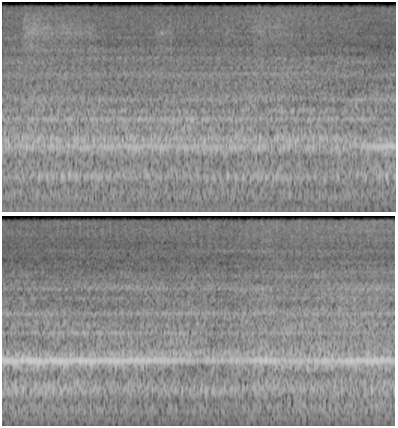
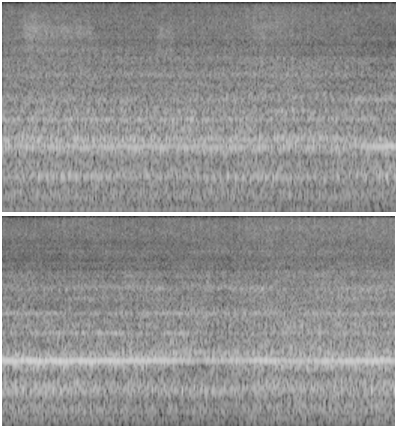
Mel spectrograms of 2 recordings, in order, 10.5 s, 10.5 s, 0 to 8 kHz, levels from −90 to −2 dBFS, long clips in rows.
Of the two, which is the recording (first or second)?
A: first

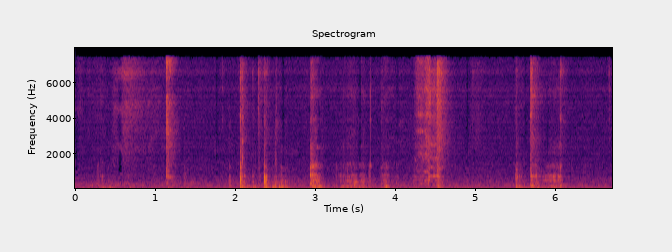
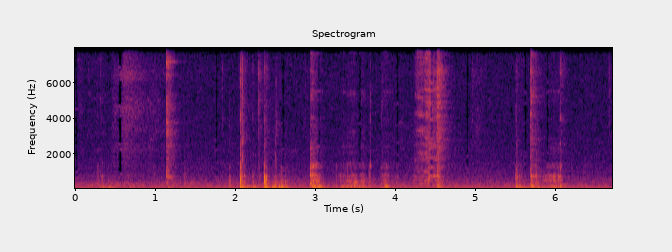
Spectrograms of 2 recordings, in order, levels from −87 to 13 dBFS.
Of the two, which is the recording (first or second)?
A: second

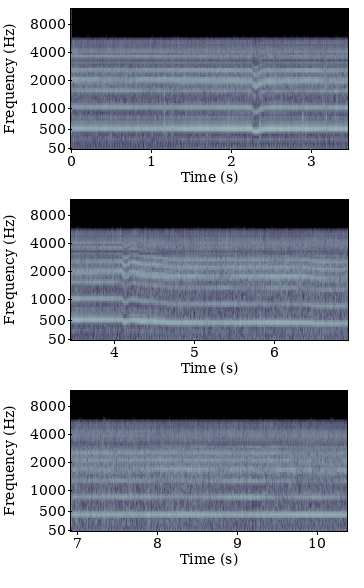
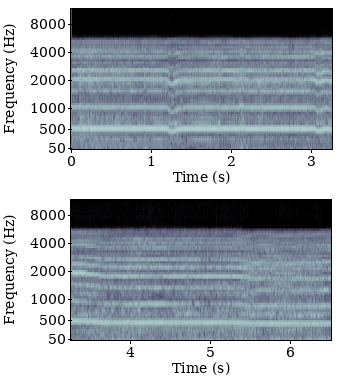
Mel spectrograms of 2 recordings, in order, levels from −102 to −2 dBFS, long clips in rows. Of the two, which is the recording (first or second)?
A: first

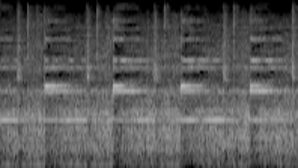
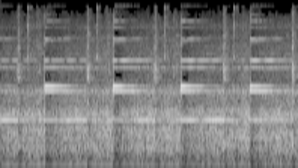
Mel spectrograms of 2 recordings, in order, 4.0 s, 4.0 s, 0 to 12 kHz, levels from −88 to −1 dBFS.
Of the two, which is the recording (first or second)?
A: second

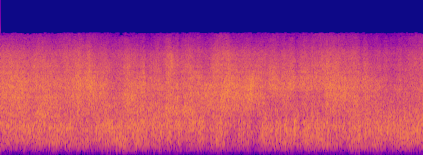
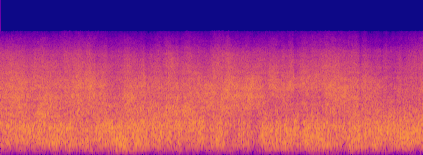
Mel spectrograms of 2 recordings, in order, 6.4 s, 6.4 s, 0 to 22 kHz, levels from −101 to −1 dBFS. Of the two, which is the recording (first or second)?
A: first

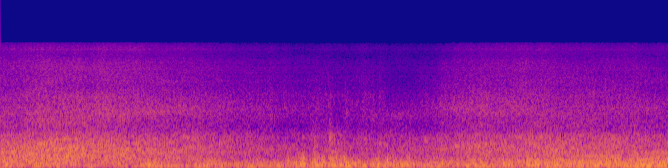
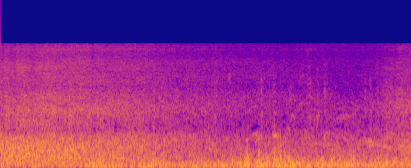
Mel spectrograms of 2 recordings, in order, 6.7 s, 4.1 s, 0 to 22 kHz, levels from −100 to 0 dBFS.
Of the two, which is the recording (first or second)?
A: second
